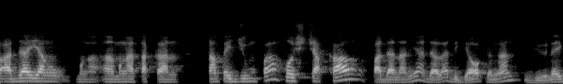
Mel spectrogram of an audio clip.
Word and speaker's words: hoşça kal: cakal percakapn kaos capai hoscakal hoscokro bagus karena di sini ada Syekh ya bukan pasca tapi host-host cakau hoscakal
